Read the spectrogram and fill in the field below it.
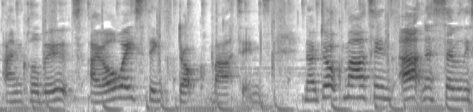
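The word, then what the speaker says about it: Dr. Martens: So these are the two options that I picked from Dr. Martin. Dr. Martin, why did I say it like that? Like I've never heard, Doc Martens.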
